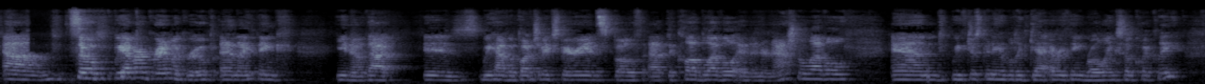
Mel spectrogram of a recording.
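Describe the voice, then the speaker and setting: A woman with an American accent speaks at a fairly low pitch. Audible room echo and noticeable background noise surround her voice. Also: moderate pace. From US South, Greenville, South Carolina. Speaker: professional soccer player. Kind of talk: interview. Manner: animated.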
